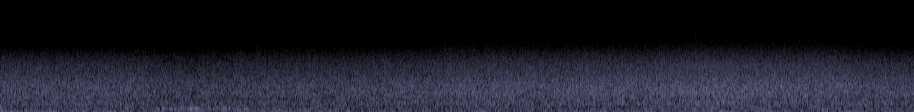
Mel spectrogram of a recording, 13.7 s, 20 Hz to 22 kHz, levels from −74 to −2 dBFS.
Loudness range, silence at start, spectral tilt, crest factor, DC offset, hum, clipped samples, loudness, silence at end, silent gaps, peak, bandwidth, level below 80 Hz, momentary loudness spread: 4 LU; 0 s; -4.5 dB/octave; 14 dB; under 0.1%; none; under 0.1%; -43 LUFS; 0 s; none; -30 dBFS; 16.5 kHz; -56 dBFS; 4 LU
